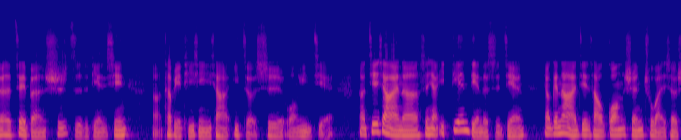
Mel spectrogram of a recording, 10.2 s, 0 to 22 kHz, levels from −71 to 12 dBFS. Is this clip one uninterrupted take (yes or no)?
yes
